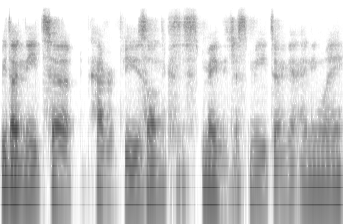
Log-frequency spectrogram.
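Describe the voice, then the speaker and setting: A somewhat breathy man speaks at a medium pitch, the sound dry and close with no echo. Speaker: software developer YouTuber. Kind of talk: screen-share coding tutorial. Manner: fast; casual, many fillers.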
